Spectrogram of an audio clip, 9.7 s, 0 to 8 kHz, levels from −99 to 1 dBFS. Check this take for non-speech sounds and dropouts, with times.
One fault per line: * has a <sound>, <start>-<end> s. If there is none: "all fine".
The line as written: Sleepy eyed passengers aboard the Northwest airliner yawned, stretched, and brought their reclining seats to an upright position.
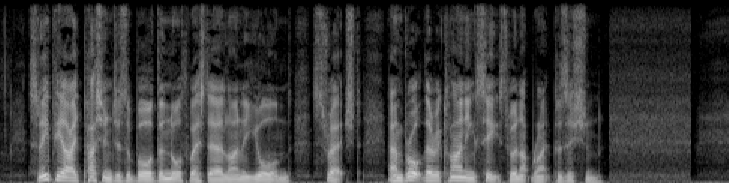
all fine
